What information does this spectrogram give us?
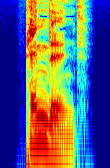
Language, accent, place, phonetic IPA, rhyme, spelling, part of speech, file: German, Germany, Berlin, [ˈpɛndl̩nt], -ɛndl̩nt, pendelnd, verb, De-pendelnd.ogg
- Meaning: present participle of pendeln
